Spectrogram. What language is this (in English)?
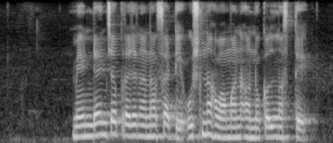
Marathi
